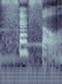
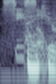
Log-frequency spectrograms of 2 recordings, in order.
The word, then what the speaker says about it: Cecil: been pronouncing everything wrong isn't it sessile not ccq Rosa but I know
